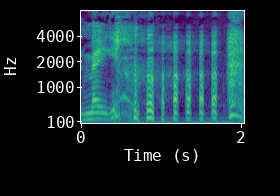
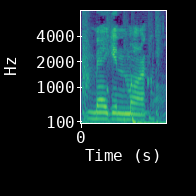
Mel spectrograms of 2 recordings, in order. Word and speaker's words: Meghan Markle: Her name is Meghan Markle, not Megan. A lot of folks been saying Meghan, but I believe her name is pronounced Meghan Markle.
